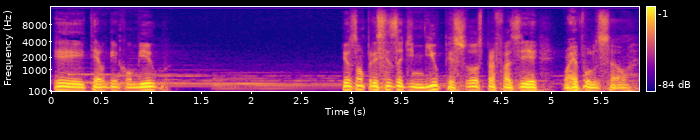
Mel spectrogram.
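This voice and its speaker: A man with a Brazilian Portuguese accent, a senior pastor preaching a live church sermon, repeating phrases and calling out to the congregation as he builds to shouted peaks. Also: fairly low pitch, steady tone, normal speed, faint music behind. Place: church sanctuary.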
